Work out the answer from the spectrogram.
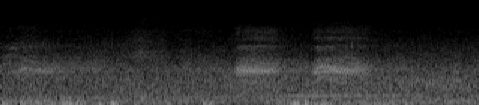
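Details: Crows landing at a house give two or three hoarse, flat caws spaced about half a second apart, over a low rumbling background.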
